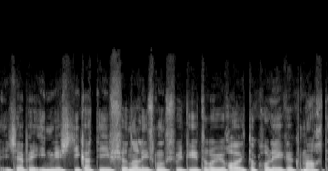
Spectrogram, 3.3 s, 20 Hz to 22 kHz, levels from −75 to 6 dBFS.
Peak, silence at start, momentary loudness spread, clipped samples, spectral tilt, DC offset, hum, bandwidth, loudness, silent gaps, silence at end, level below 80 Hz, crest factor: -2 dBFS; 0 s; 2 LU; under 0.1%; -6.5 dB/octave; under 0.1%; none; 12 kHz; -14 LUFS; none; 0 s; -32 dBFS; 12 dB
